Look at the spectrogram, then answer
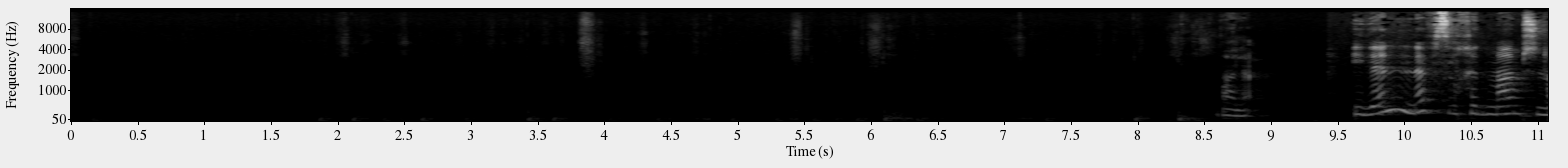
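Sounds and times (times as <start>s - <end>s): pen scratching on paper: 1.7s - 8.6s.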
